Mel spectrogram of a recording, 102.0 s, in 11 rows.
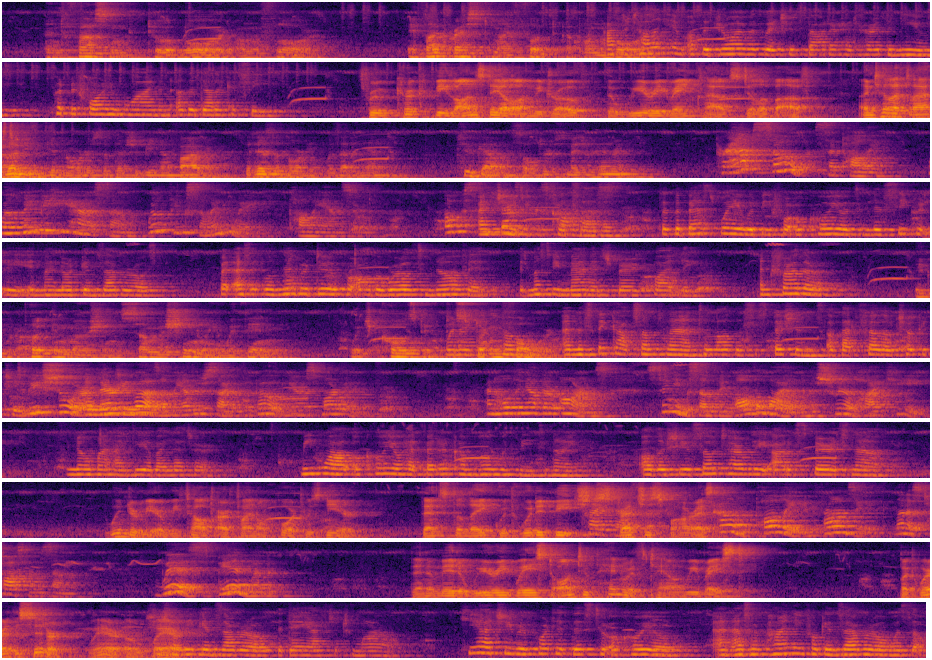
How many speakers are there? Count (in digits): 5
